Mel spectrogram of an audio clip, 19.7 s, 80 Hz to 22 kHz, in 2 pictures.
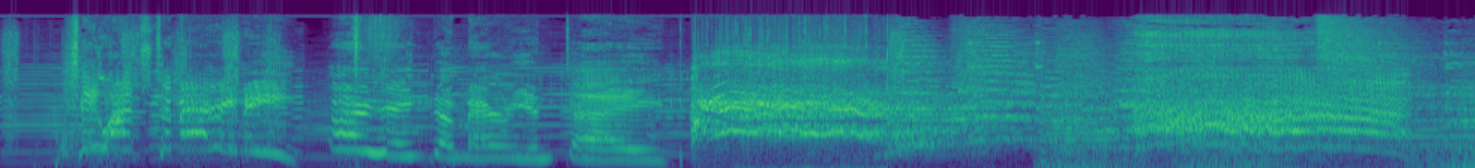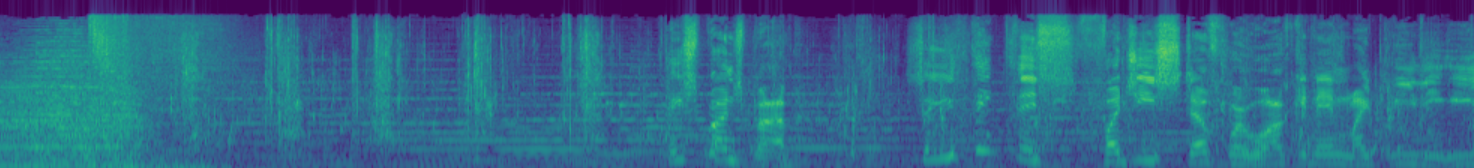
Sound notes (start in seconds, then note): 4.2 screeching; 7.4 screaming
